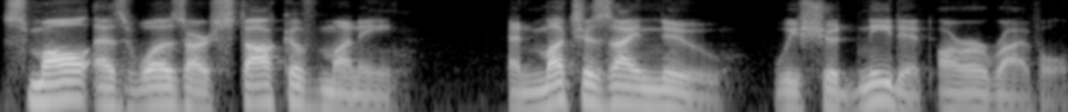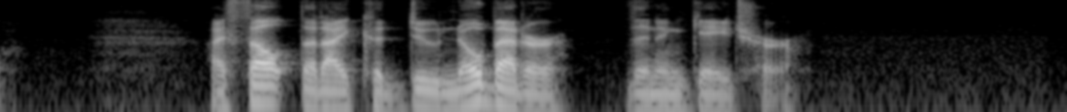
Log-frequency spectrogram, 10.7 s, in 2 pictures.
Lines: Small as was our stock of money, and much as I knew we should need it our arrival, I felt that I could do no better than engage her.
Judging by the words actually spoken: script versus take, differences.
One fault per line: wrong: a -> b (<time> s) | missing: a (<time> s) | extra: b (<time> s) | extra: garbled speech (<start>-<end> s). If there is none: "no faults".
no faults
